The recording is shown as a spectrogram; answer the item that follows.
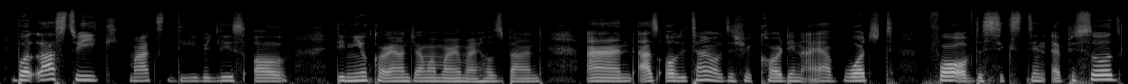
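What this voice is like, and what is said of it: Slightly off, sick-sounding voice. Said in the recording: “I have been sick this week with COVID, unfortunately, and I am just recovering. So if my voice sounds a little off, that's why.”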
